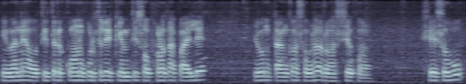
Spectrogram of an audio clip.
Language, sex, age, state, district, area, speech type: Odia, male, 18-30, Odisha, Subarnapur, urban, spontaneous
